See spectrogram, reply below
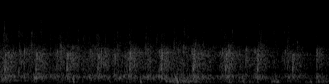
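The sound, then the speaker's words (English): A church audience claps in praise of the Lord, a dense, steady wash of many hands applauding together, loud and continuous throughout with no voices rising above it. “Give the Lord a clap of praise in this house.”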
